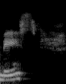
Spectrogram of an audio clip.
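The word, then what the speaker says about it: Myss: um i always reference a woman named caroline mace her last name is spelled m-y-s-s and caroline mace um has done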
